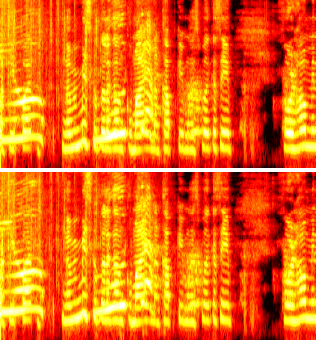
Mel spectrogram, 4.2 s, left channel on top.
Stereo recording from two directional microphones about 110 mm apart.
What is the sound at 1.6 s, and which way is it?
Speech, 40° left (ahead or behind).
